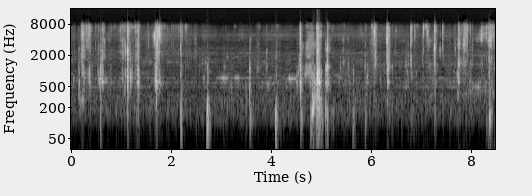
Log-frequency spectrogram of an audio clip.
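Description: Handling noise from a sealed trading-card box being unwrapped and opened: scattered crinkles, taps and scrapes of cardboard and wrapping, with a louder cluster about five seconds in.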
